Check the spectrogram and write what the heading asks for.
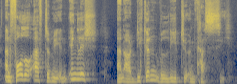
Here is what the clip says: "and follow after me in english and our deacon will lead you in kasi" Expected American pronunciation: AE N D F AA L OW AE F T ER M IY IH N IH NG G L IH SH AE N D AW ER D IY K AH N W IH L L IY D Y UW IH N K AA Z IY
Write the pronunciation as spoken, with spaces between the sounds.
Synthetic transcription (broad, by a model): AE N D F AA L OW AE F T ER M IY IH N IH NG G L IH SH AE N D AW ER D IY K AH N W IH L L IY D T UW IH N K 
